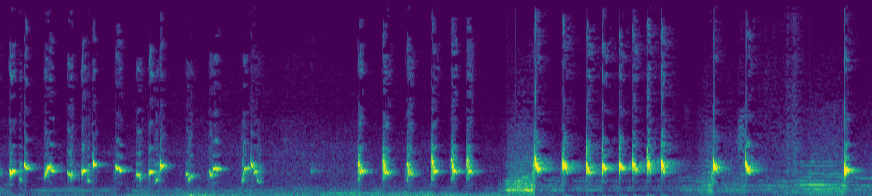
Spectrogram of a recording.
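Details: Excited sooty-headed bulbul in 'ngalas' style, sung as a training model for young birds: crisp, evenly spaced chirps with short gaps, then a faster burst of sharp repeated notes after a loud click, ending in scattered chirps.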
